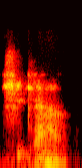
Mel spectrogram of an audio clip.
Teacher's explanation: it is pronounced with a clear vowel at the end of a clause such as yes she can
